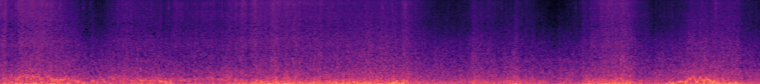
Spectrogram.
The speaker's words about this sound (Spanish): Al punto se levantó un viento huracanado que arrastraba piedras y rocas como si estuvieran hechas de paja.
